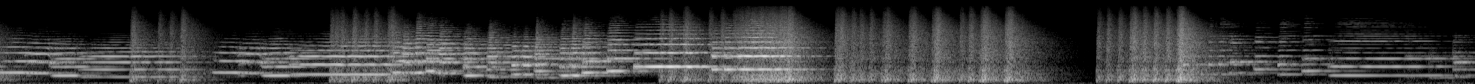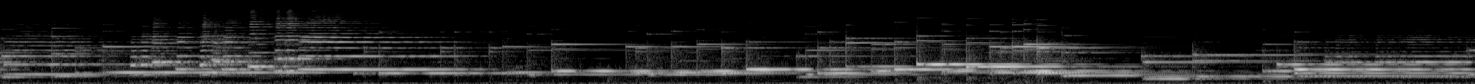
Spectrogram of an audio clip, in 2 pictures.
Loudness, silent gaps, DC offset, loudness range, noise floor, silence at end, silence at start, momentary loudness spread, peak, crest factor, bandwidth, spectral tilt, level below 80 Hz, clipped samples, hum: -21 LUFS; none; under 0.1%; 13 LU; -52 dBFS; 0 s; 0 s; 15 LU; 0 dBFS; 20 dB; 16 kHz; -3 dB/octave; -58 dBFS; under 0.1%; none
